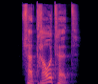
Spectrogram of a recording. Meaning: inflection of vertrauen: 1. second-person plural preterite 2. second-person plural subjunctive II
- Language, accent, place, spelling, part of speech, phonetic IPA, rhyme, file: German, Germany, Berlin, vertrautet, verb, [fɛɐ̯ˈtʁaʊ̯tət], -aʊ̯tət, De-vertrautet.ogg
